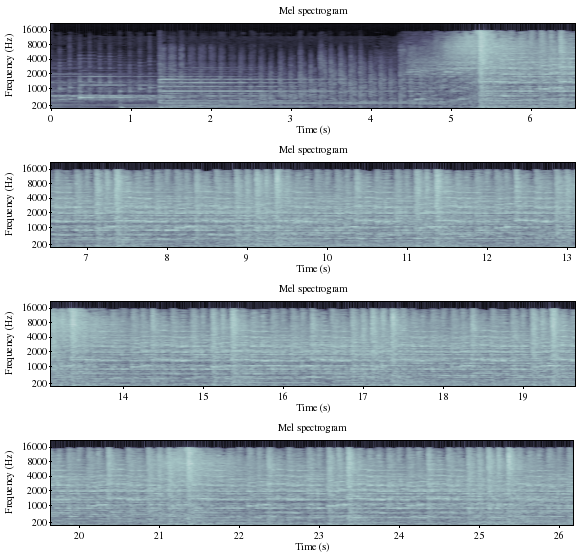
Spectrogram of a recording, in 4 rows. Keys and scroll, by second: 1.9 F2, 9.3 KP_Add, 10.0 alt+c, 15.3 space, 15.8 Escape, 16.7 Escape, 18.1 F2, 24.7 Escape, 25.0 F4.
